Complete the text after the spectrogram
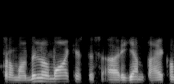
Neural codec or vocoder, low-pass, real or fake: codec, 24 kHz, 3.1 kbps, DualCodec; 7.2 kHz; fake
